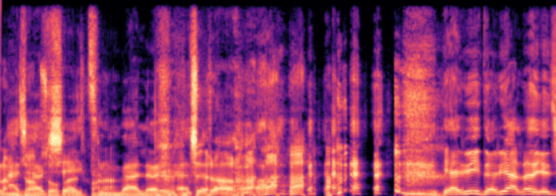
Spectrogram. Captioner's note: laughs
